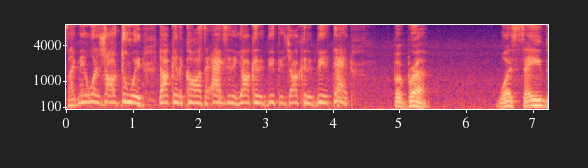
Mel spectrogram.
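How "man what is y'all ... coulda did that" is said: higher, lilting mock scolding; angry driver. Angry driver scolding the two kids, higher mock rant. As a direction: scold the kids sing-song. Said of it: "the dude is going crazy on us".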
